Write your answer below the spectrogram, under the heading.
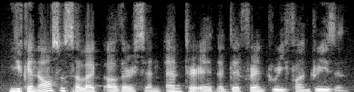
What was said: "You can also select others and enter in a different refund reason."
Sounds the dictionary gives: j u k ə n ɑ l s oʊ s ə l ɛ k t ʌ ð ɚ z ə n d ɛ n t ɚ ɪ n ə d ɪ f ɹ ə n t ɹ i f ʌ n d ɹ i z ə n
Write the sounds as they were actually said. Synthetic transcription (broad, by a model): j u k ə n ɑ l s oʊ s ə l ɛ k t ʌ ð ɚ s ə n d ɛ n t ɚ ɪ n ə d ɪ f ɹ ə n t ɹ i f ʌ n d ɹ i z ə n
